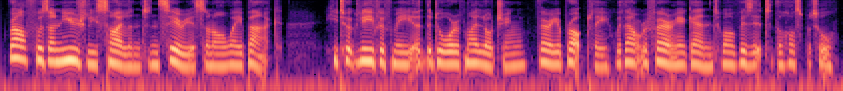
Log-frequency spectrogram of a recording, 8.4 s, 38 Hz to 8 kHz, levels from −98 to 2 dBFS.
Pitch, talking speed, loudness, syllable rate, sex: 195 Hz, 230 wpm, -17 LUFS, 6.4 syllables/s, female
